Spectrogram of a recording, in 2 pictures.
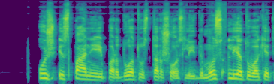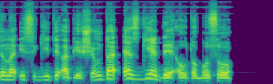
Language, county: Lithuanian, Panevėžys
